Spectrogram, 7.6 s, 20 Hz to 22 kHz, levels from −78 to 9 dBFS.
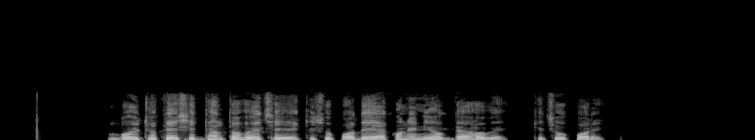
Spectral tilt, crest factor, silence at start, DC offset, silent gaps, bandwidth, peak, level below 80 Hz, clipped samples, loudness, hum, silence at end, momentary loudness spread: -7 dB/octave; 16 dB; 1.1 s; under 0.1%; 5.09-5.34 s, 5.72-5.76 s; 7.8 kHz; -4 dBFS; -58 dBFS; under 0.1%; -19 LUFS; none; 1.55 s; 9 LU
